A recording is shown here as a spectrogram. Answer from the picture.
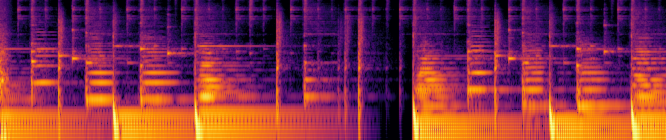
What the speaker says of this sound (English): that's the sound of my sister messaging me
